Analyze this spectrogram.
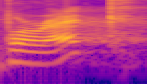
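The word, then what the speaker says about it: börek: this is filo pastry we're gonna make borax I think that's how you pronounce it b-o-r-e-k easy are you there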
